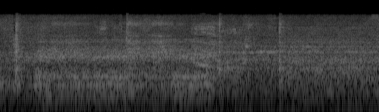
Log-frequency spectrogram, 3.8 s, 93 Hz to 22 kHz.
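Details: Steady rushing airflow hiss with a few soft clicks from a Philips Respironics E70 cough assist machine cycling mask breaths (rounds of six) on a 6.5-year-old girl weighing 16 kg who has seizures triggered by mucus.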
